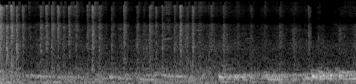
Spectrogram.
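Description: A black checker female pigeon coos close by, giving soft, low, wavering murmurs in a few repeated phrases.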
